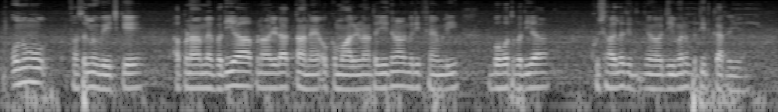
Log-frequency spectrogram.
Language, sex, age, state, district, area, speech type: Punjabi, male, 18-30, Punjab, Mohali, rural, spontaneous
